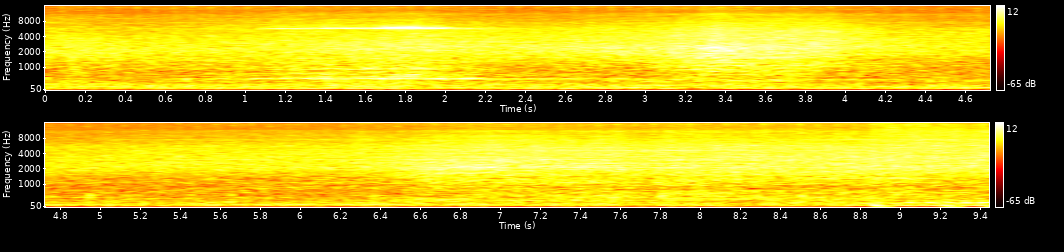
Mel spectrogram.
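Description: Toyota Vios VVT-i four-cylinder petrol engine running at idle with the bonnet open: a steady low hum. A brief high whistle comes about a second in, and a short rush of noise about three seconds in.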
